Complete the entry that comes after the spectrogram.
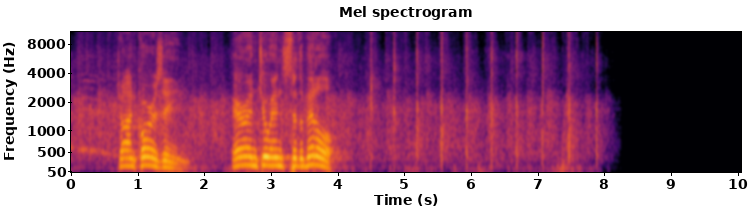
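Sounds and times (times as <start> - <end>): audience clapping: 0.0 - 8.3.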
